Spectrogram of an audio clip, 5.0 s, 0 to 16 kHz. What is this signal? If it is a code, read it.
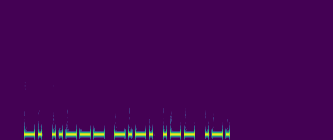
Morse code, heard as a keyed tone, about 22 wpm, 700 Hz. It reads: N2CWR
